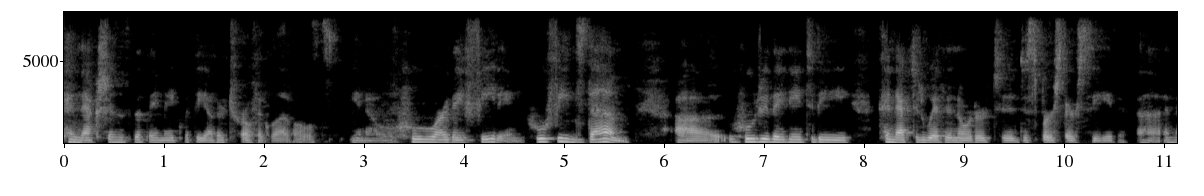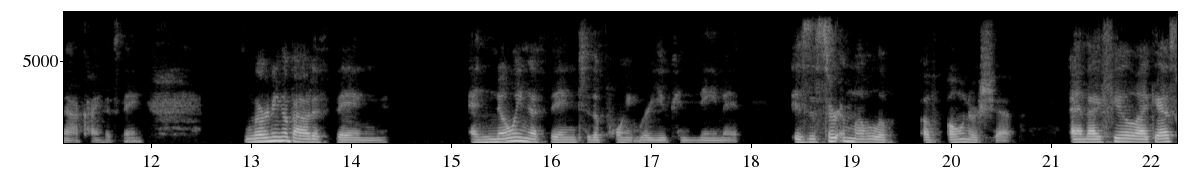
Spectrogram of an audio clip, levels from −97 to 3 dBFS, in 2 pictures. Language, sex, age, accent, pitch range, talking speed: English, female, 30-49, American, 135-175 Hz, 180 wpm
